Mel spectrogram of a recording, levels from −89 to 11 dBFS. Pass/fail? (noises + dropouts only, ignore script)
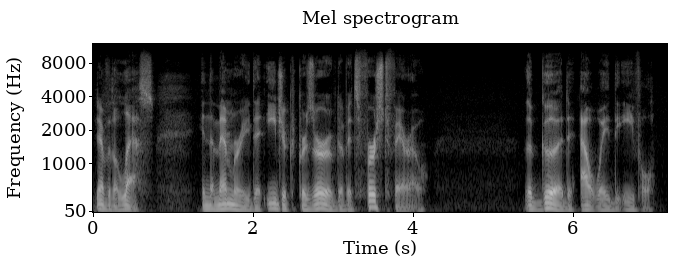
pass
